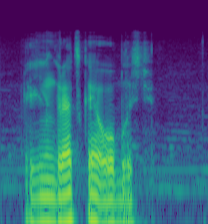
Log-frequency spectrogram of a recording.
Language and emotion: Russian, neutral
